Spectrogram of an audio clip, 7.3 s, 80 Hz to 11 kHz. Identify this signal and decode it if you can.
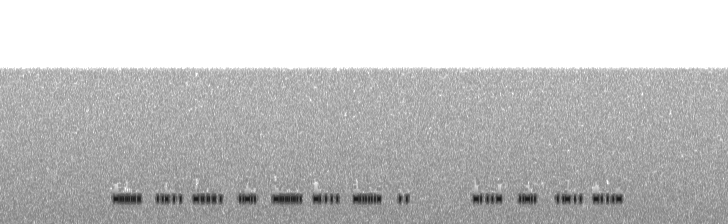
Hellschreiber (Feld-Hell, 122.5 baud), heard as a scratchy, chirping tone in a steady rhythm, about 1320 Hz. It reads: BYFIELD, WITH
